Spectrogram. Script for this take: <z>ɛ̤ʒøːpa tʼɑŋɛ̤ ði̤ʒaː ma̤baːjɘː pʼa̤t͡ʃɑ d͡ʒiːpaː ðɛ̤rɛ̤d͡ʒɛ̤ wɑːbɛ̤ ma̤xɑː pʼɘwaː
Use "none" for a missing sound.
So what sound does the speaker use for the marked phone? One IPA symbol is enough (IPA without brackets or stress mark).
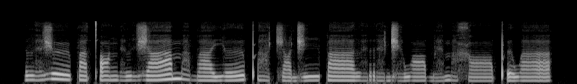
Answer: ð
